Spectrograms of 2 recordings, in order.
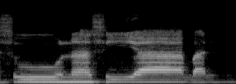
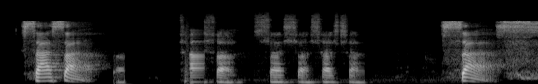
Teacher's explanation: kalau Sin itu tidak keluar ujung lidahnya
